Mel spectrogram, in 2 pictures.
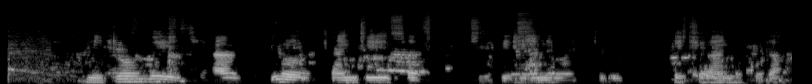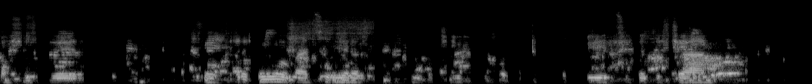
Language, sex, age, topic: Ndau, male, 25-35, health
